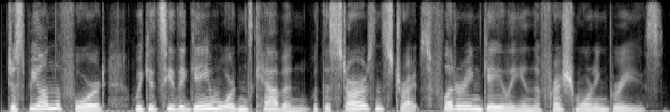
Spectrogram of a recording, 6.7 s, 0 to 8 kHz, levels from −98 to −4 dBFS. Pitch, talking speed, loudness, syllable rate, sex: 205 Hz, 205 wpm, -15 LUFS, 5.0 syllables/s, female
